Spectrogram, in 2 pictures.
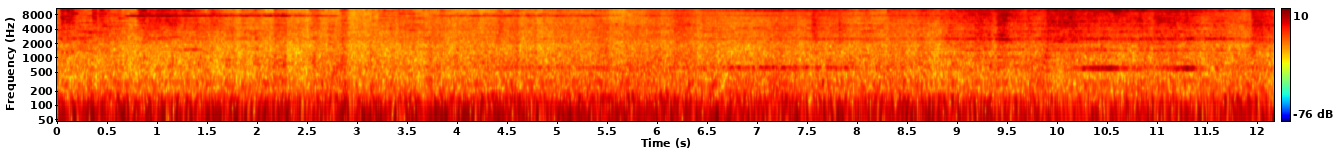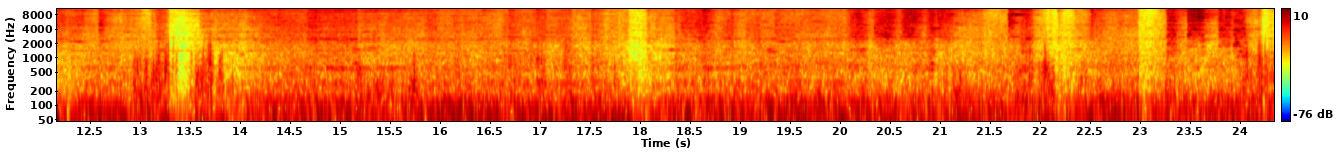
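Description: Autorack freight cars rolling past on a curve: a steady, loud rumble of steel wheels on the rails, with brief faint wheel squeal now and then.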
